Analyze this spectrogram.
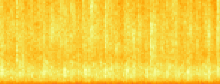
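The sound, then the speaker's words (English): An audience claps steadily for the church's pastors, a dense wash of many hands at an even, fairly loud level throughout, with no voices standing out. “Let's hear for”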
